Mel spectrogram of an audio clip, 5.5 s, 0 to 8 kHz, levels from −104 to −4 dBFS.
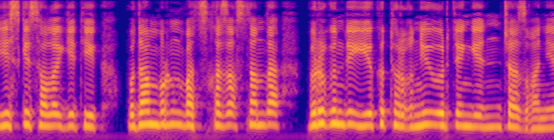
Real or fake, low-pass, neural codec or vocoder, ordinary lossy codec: real; none; none; none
